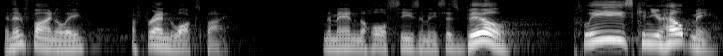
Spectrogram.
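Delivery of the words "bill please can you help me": loud, much higher pleading call; desperate plea. Acted. Man in the hole begs his friend Bill, loud pleading. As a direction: beg your friend to help you out.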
